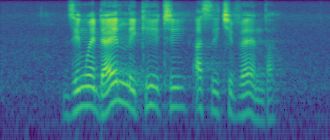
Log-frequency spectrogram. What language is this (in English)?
Venda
